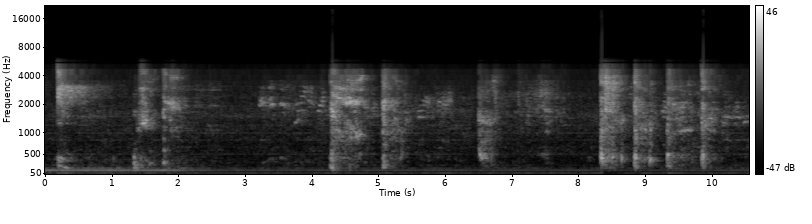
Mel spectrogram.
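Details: Coughing repeatedly right after getting off a treadmill: about ten harsh coughs in clusters; persistent coughing fit after exertion.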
